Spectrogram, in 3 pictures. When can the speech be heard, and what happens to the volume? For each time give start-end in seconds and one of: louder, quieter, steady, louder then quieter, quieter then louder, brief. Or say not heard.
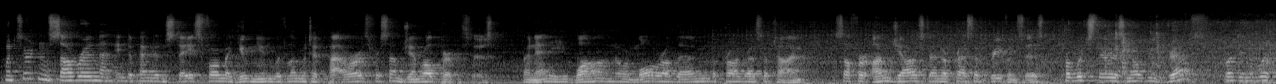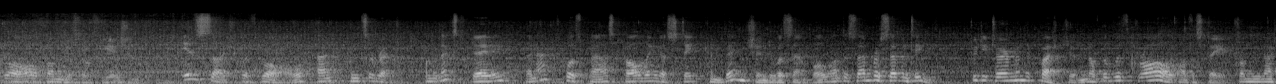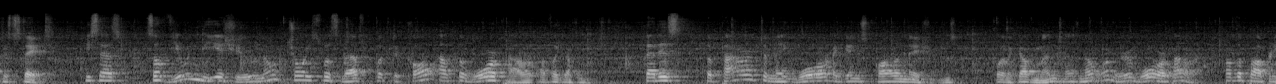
0.1-38.2 steady.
